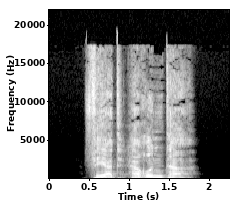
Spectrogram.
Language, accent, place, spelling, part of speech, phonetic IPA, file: German, Germany, Berlin, fährt herunter, verb, [ˌfɛːɐ̯t hɛˈʁʊntɐ], De-fährt herunter.ogg
- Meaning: third-person singular present of herunterfahren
